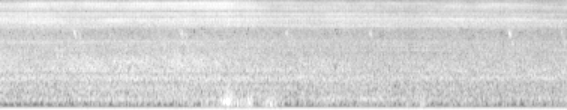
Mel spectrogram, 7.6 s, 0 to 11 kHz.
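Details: Morning cicada chorus at Cortijo de Marín, Almería, recorded 26 August 2012 near a petrol station; a continuous dense buzzing hiss fills the high range, with one brief low thump near the middle.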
